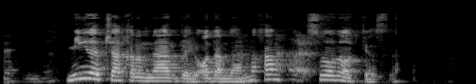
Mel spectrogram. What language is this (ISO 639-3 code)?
uzb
